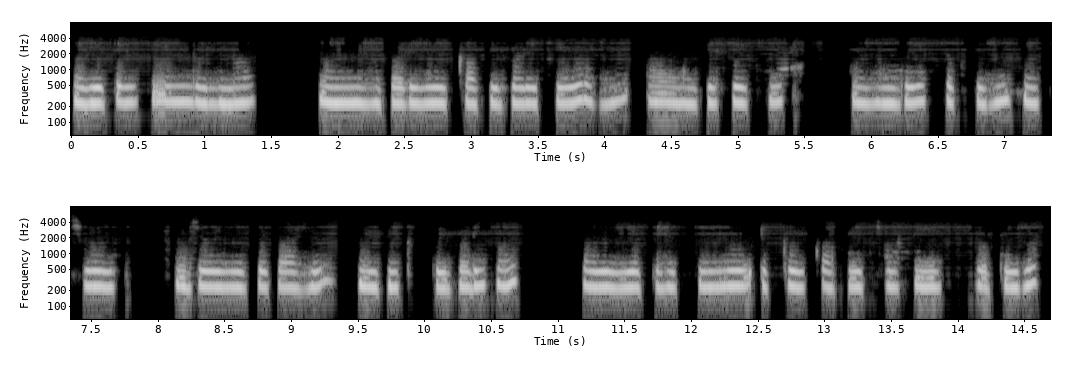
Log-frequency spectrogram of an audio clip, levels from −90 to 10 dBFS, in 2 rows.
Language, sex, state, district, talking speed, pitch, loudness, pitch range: Hindi, female, Uttar Pradesh, Jyotiba Phule Nagar, 115 wpm, 230 Hz, -18 LUFS, 225-240 Hz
